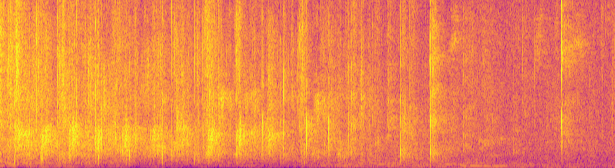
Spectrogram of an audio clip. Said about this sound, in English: A round of applause.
